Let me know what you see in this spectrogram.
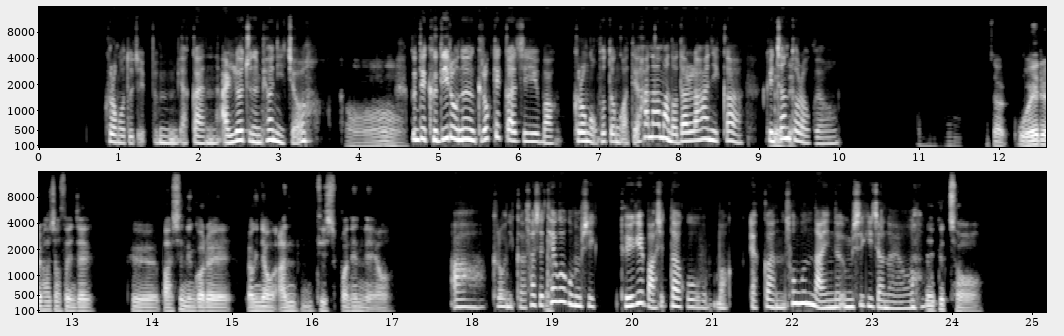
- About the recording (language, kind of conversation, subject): Korean, podcast, 음식 때문에 생긴 웃긴 에피소드가 있나요?
- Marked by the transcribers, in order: tapping; laugh; laugh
